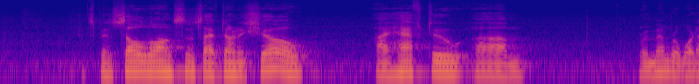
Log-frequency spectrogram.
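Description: An older man speaks calmly and close to a microphone, in short phrases with pauses.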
